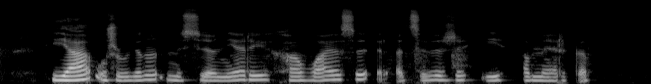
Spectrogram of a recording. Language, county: Lithuanian, Vilnius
